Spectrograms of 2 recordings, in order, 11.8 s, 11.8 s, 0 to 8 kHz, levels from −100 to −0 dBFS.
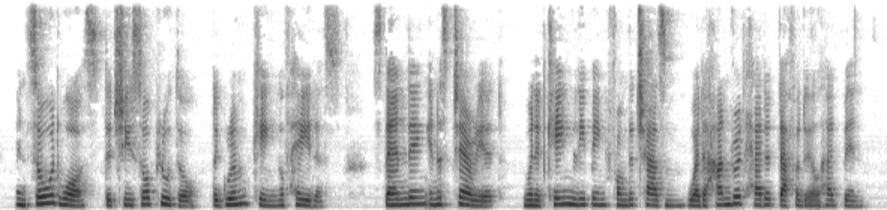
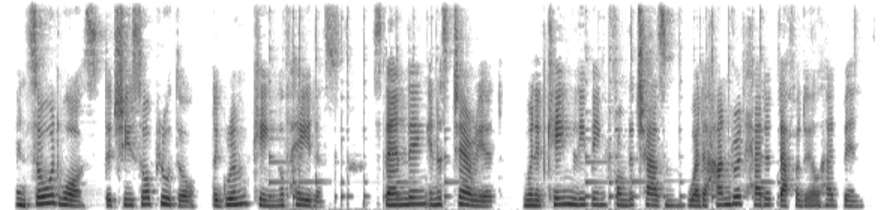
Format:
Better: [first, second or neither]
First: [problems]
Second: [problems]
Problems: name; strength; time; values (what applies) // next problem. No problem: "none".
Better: first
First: none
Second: noise reduction (classical method spectral subtraction)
